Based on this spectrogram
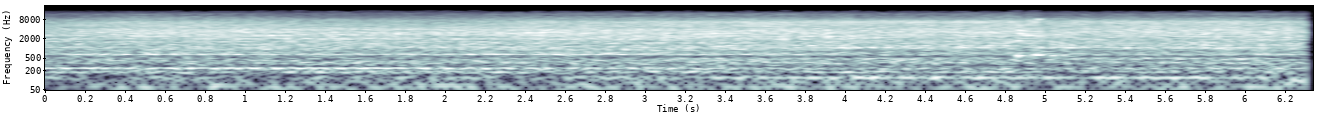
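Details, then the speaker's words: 1991 Snyder General dedicated-horizontal office furnace, burner lit, not much better: steady loud airy roar with faint constant hum, no speed change; blower motor thought too far gone, replacement recommended. "Okay, well, I'm going to recommend a blower motor, but it was a 1991 unit."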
